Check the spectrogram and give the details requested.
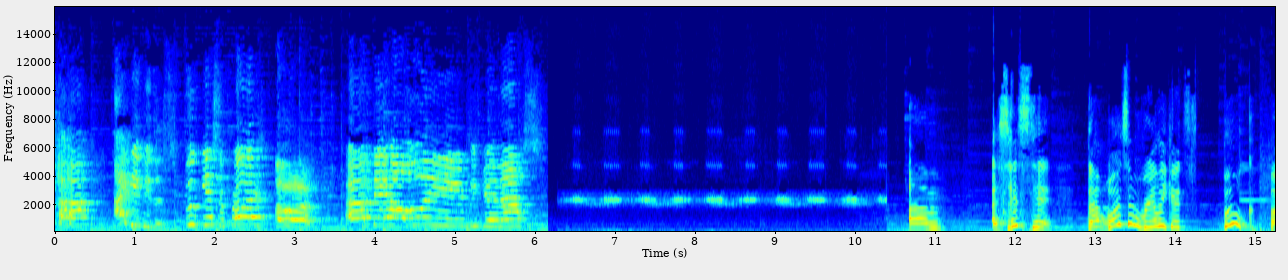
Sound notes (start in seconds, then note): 6.1 chirping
